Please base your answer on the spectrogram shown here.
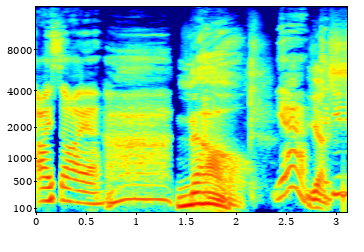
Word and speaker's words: Isaiah: right so we say Isaiah no yeah did you not know that that's terrible yeah we say Isaiah because one eye is higher than the other one I say it the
